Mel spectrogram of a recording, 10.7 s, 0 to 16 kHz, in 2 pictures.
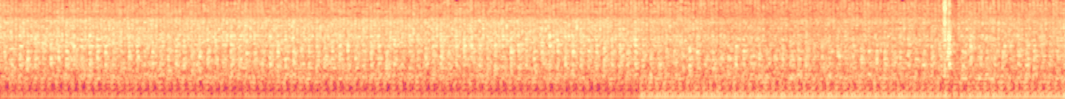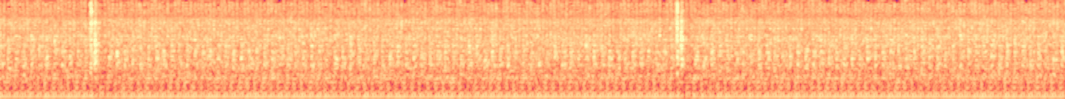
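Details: Suzuki Multicab F6A engine picking up slightly off idle, rough uneven beat with occasional sharp stumbles a second or three apart: random misfire.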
